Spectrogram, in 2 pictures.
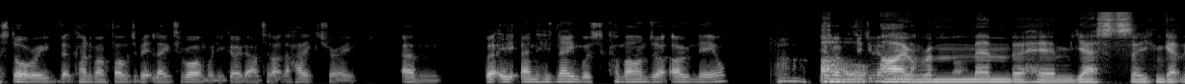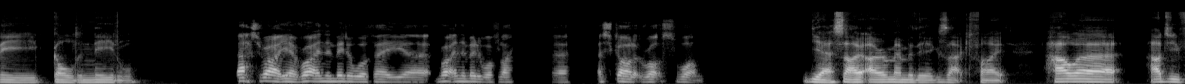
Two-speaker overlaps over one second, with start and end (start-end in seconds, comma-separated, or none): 8.2-9.7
